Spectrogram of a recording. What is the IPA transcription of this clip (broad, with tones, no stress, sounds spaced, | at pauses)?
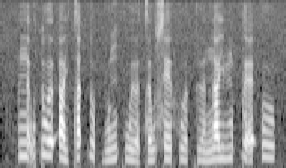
n ə̰˧˥ w ɗ u˨˦ ə̯ ʔ a̤˨˩ j t̪ a˦˥ t̚ v ə˨˩ p̚ v u˨˦ ŋ k w ɨ˧˩ ə̯ t̪ ə˨˦ w s e˨˦ f ṳ˨˩ ə̯ k ɨ̤˨˩ ə̯ n a˧ j m ə˦˥ p̚ ɣ ɛ̰˧˥ ʔ u˧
